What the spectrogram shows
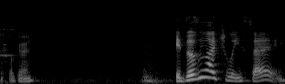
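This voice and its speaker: A woman speaks in a slight French accent. Her intonation is lively. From France. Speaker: vtuber streamer. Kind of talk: casual gameplay livestream chat. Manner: casual, thinking aloud.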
